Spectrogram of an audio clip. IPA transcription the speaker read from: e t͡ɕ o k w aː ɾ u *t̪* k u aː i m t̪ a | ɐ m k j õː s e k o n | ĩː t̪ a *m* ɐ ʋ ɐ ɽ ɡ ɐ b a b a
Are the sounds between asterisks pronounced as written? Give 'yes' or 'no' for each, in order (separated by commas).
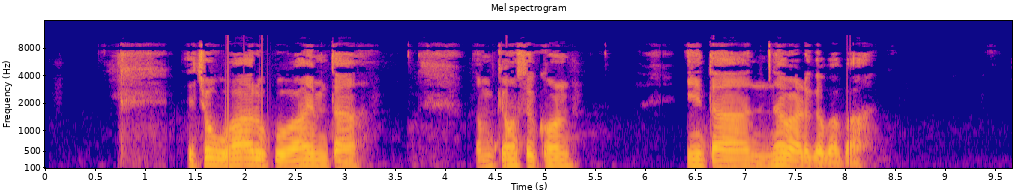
no, no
